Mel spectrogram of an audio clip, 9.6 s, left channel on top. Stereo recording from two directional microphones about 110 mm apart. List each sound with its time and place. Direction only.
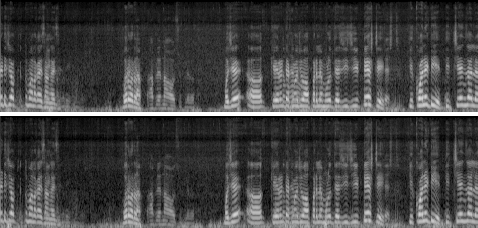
0.0 s speech: 10° right (ahead or behind)
2.4 s speech: 15° right (ahead or behind)
2.9 s speech: 5° right (ahead or behind)
4.4 s speech: 15° right (ahead or behind)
